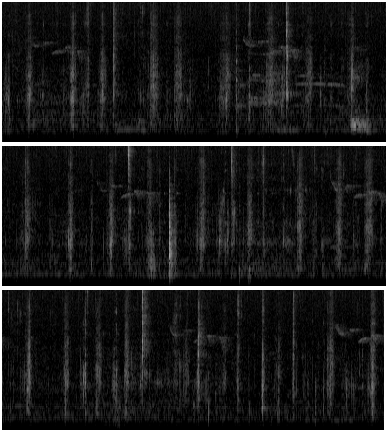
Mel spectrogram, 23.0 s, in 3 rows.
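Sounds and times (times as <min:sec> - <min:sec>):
person chewing and crunching: 0:00.0 - 0:23.0.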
